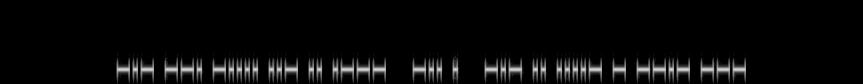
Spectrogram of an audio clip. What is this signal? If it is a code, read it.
Morse code, heard as a keyed tone, about 30 wpm, 700 Hz. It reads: KG6UIJ DE KI4TQO
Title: USA Callsign DE Callsign - 6 Characters - 30wpm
